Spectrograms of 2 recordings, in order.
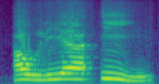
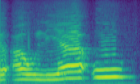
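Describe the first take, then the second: First: The word ends in an i vowel. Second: The word ends in an u vowel. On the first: "tak nak" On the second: "jangan baca awliya'u"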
